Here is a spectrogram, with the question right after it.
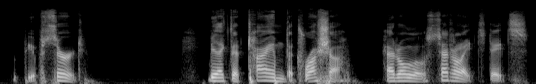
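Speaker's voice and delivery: ordinary delivery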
